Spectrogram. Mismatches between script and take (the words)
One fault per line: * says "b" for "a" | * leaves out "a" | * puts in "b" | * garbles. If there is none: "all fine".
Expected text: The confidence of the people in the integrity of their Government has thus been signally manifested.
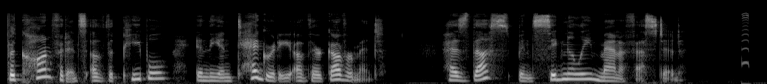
all fine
